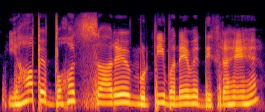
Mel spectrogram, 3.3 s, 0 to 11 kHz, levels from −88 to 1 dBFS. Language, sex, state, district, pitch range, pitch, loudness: Hindi, male, Jharkhand, Ranchi, 160-195 Hz, 175 Hz, -12 LUFS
